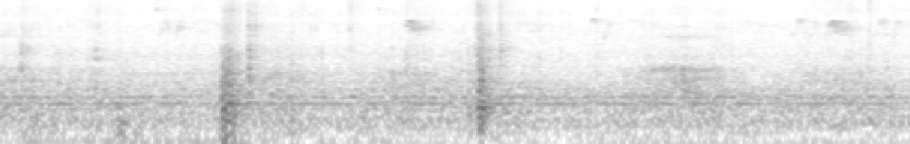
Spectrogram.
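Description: A small dog's paws knocking against a window and stucco wall as it jumps at it: two sharp taps, about a second and a half and three seconds in, over a faint steady hum.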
